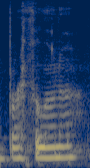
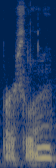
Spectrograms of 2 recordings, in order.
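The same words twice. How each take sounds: First: It is said with a Spanish accent. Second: It is said with an American accent.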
